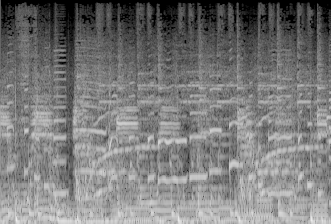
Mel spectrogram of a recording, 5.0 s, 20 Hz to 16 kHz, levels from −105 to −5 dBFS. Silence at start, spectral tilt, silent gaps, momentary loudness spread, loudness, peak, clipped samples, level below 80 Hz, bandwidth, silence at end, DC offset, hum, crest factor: 0 s; -5.5 dB/octave; none; 2 LU; -23 LUFS; -8 dBFS; under 0.1%; -28 dBFS; 15 kHz; 0 s; under 0.1%; none; 14 dB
